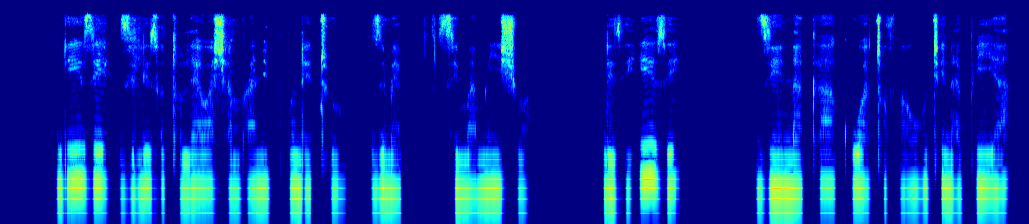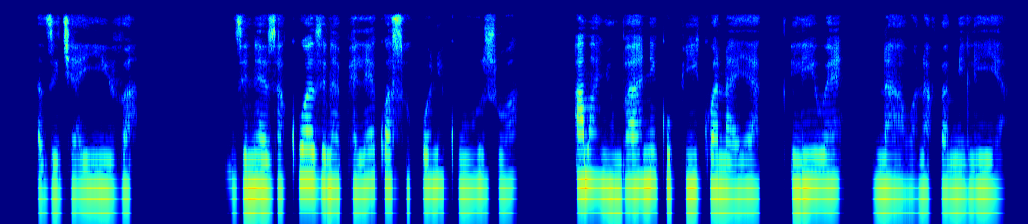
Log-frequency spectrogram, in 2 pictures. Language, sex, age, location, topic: Swahili, female, 25-35, Kisumu, agriculture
